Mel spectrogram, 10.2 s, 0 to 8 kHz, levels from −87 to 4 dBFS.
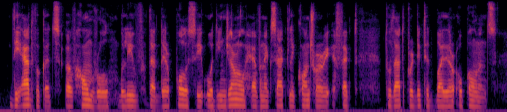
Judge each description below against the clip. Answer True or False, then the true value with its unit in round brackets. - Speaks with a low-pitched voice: True (110 Hz)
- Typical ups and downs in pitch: False (1.4 semitones)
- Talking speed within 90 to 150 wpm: True (135 wpm)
